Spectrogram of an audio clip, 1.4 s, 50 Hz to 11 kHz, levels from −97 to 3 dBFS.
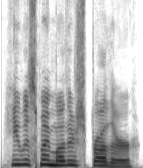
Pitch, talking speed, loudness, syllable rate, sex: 260 Hz, 210 wpm, -14 LUFS, 5.3 syllables/s, female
